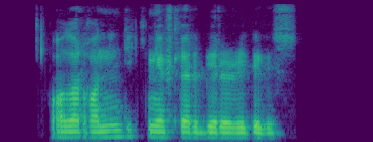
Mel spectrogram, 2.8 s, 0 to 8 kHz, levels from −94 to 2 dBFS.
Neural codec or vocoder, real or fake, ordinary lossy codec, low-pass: none; real; MP3, 64 kbps; 7.2 kHz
